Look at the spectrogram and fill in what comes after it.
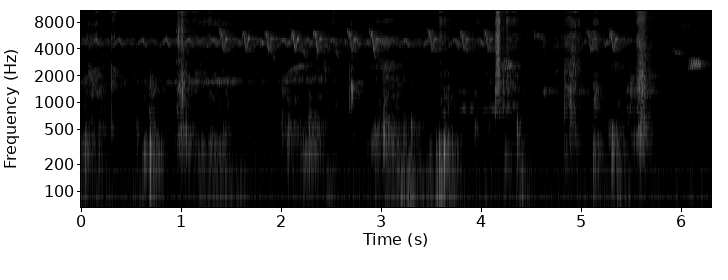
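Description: Faint high bird chirps repeating over near silence, with scattered soft clicks and rustles.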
